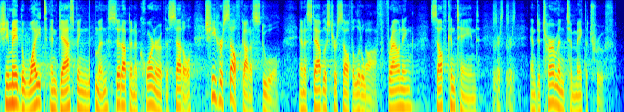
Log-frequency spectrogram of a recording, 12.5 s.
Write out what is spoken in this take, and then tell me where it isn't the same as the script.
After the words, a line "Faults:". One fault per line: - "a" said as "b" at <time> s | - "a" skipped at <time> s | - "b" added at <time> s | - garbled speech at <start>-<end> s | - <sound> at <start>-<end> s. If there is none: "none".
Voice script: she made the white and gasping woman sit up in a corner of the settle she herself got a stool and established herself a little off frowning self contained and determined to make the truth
she made the white and gasping woman sit up in a corner of the settle she herself got a stool and established herself a little off frowning self contained and determined to make the truth
Faults:
- dropout at 1.8-1.9 s
- laugh at 9.9-10.3 s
